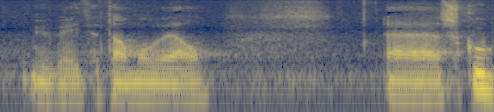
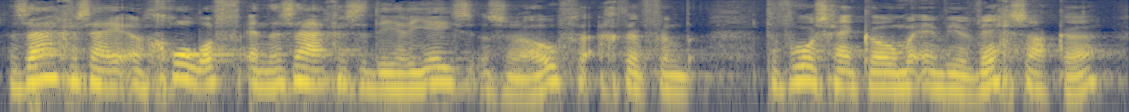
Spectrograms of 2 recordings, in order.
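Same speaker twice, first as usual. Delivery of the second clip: ordinary delivery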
